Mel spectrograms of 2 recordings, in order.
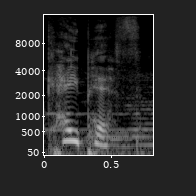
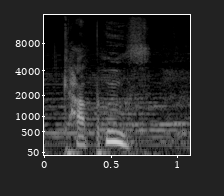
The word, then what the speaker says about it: Caputh: When we contacted him about using the song, he revealed that it should be pronounced Capith, not Caputh, which is how it's written.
